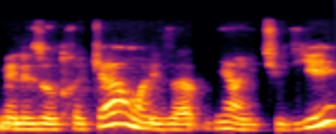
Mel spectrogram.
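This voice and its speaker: A woman with a Russian accent speaks at a fairly slow pace and medium pitch, her intonation lively, over a quiet background. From Russia, Moscow. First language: Russian (speaking French). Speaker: Russian language teacher. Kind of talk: course presentation. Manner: hesitant, many fillers.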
